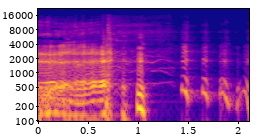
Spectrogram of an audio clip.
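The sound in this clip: A voice imitating a pony's noise, starting with a drawn-out strained call and breaking into a run of short, bleating, nickering pulses.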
